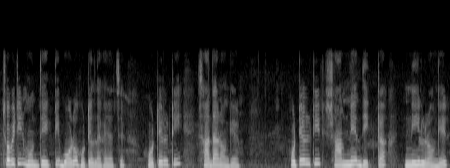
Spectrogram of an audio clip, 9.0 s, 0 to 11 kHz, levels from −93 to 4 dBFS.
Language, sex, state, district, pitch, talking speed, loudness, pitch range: Bengali, female, West Bengal, North 24 Parganas, 240 Hz, 120 wpm, -26 LUFS, 225-265 Hz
